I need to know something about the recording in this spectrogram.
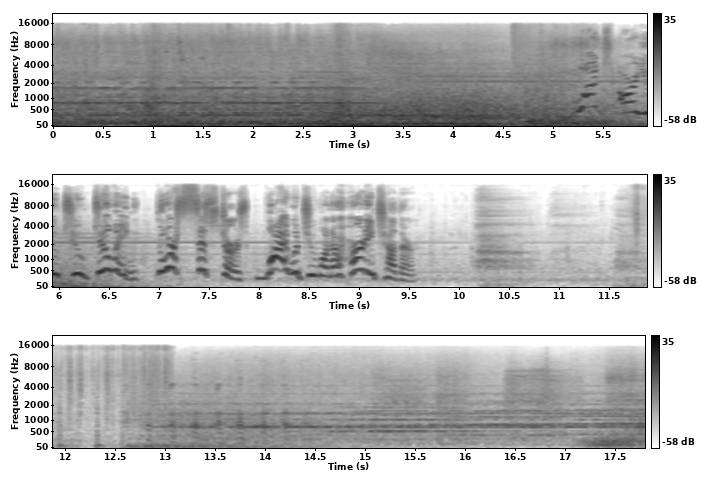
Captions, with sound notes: What are you two doing? You're sisters. Why would you want to hurt each other? [laughing]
